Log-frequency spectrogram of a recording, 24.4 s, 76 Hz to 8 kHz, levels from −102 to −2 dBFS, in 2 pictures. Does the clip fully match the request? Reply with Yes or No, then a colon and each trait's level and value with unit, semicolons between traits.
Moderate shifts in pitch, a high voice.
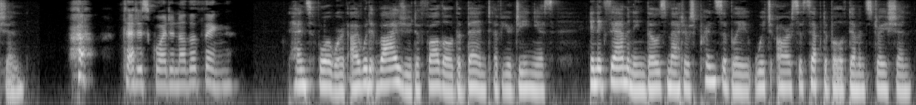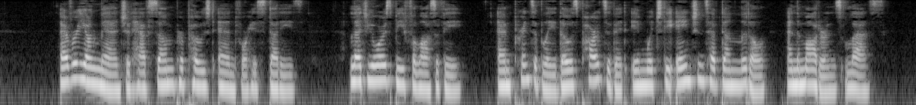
No: average, 3.5 semitones; medium, 175 Hz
